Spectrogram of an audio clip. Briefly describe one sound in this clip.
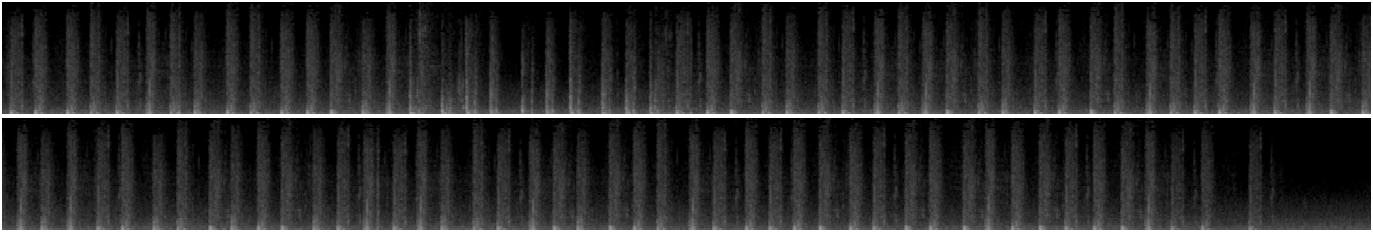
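Quick footsteps run over grass at a steady pace.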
